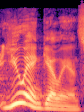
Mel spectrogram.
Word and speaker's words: euangelion: Originally, the word gospel or good news in the Greek was this word angelion, okay? Or angelion. You could say it kind of some different ways, right? Angelion or angelion. Angelion or euangelion, sorry, I'm saying it wrong. Euangelion, actually means good news.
